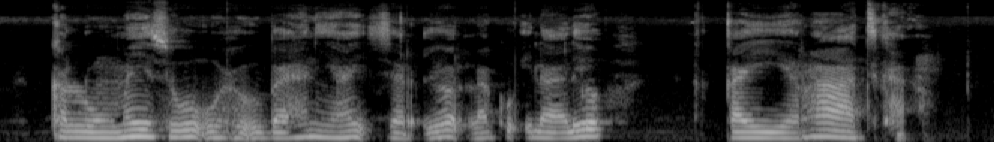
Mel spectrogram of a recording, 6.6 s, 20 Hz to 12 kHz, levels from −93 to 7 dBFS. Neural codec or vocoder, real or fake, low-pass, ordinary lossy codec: none; real; none; none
